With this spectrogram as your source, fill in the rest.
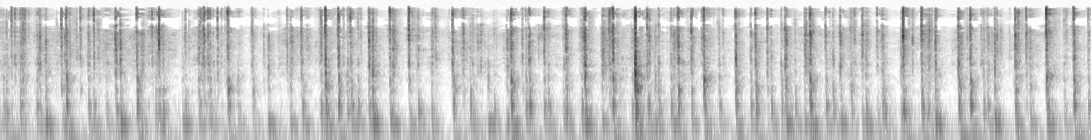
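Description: Fingertips with short nails type fast on the black plastic keys of a MacBook Air keyboard set in an aluminium body. A rapid, continuous stream of short, dry clicks and taps with bright edges runs throughout, each key strike dying away almost instantly.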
